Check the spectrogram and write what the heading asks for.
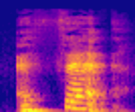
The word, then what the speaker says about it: ث: Maintenant, on va apprendre, c'est pas ta, mais tha. On sort un petit peu la langue pour prononcer tha.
